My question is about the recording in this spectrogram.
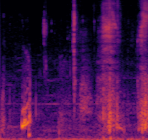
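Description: Close-miked eating sounds: wet chewing and slurping of soft food, picked up by a lapel mic. There is a short hum about half a second in, and the loudest wet bursts come near the end.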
